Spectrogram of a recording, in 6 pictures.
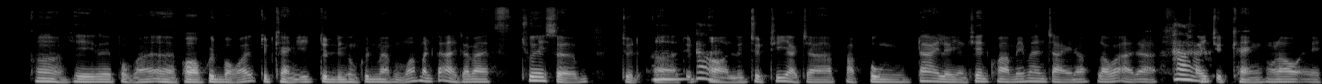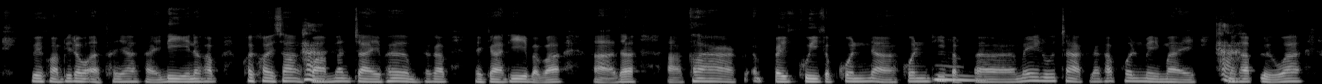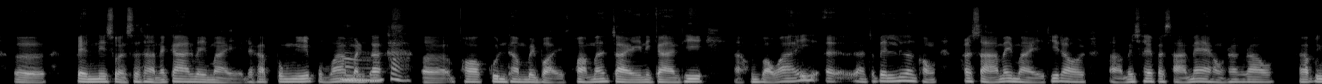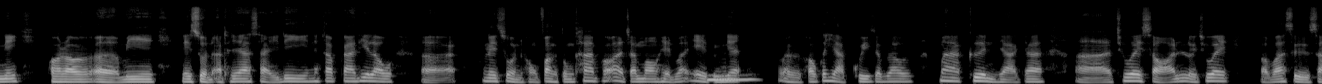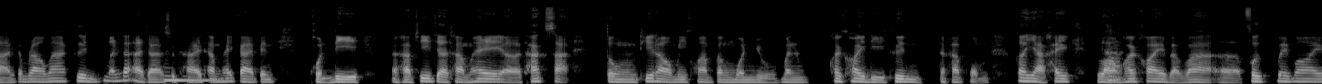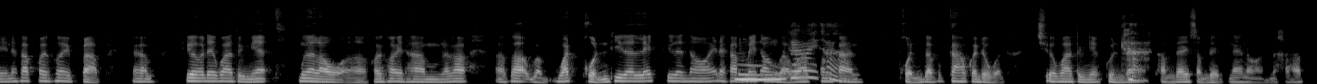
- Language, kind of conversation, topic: Thai, advice, ฉันจะยอมรับข้อบกพร่องและใช้จุดแข็งของตัวเองได้อย่างไร?
- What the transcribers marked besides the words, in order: none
